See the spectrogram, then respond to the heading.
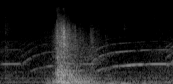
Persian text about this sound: بابا یه گندی زدی صدا این در اومده دیگه. من از کجا بدونم صاف امروز اینا دزدگیر نصب میکنن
